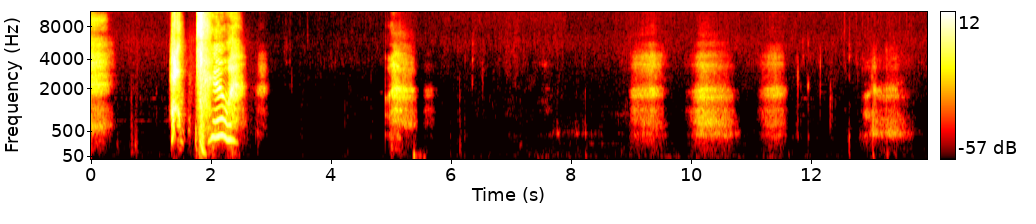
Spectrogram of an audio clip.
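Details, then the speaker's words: Stuck sneezes: a loud, explosive sneeze with a voiced cry, then several quieter, breathy, hissing bursts like attempted sneezes that fail to come out. "e ch going to sneeze going to sneeze again"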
